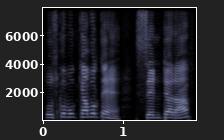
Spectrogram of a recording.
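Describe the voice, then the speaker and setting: A man's voice: high voice, brisk, smooth, no room sound, clean studio sound. A man teaching an online science lesson. He explains step by step, fondly calls his students "beta", and keeps asking whether they understood.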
